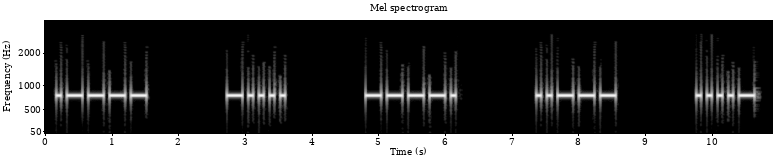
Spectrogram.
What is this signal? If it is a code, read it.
Morse code, heard as a keyed tone, about 15 wpm, spaced as for 6 wpm, 800 Hz. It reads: 16924
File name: cwmp3 / N1 SOUND NUMBERS 15 wpm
